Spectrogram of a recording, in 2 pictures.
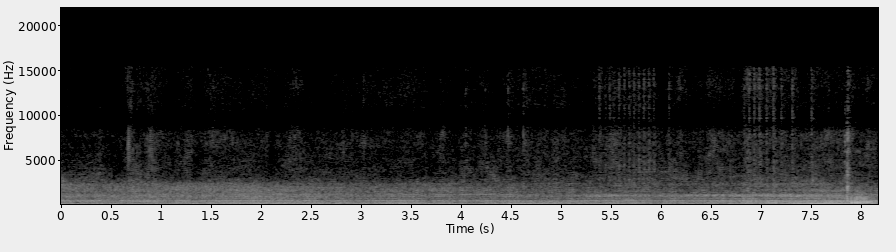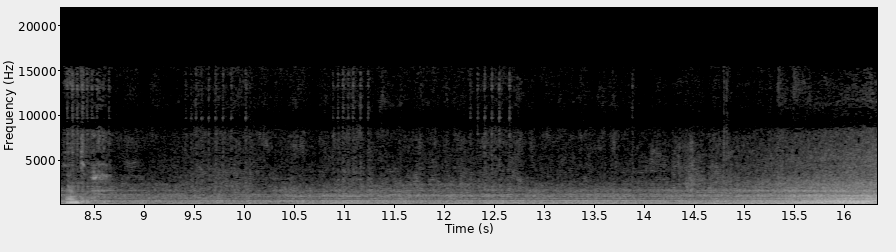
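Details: Honey bees of the Carniolan race gather around a queen back from her orientation flight, seemingly attacking her; continuous low wing hum with a brief louder surge near the middle.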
